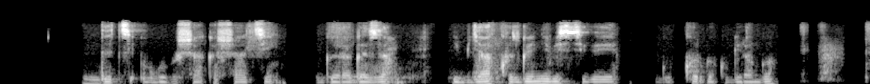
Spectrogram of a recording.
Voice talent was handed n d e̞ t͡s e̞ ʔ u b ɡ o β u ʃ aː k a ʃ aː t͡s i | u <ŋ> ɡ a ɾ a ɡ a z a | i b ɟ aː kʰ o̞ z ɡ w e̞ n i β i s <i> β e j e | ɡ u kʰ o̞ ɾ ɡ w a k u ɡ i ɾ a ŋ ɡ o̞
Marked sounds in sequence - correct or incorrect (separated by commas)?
incorrect, correct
